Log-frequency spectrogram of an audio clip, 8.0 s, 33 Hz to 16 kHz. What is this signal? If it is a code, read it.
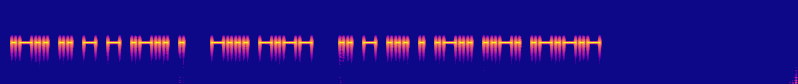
Morse code, heard as a keyed tone, about 32 wpm, 700 Hz. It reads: LITTLE BY ITSELF.
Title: Sentences from Top 1000 Words - Review Part 5 - 30wpm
